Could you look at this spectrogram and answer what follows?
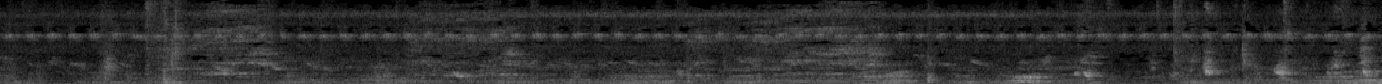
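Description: A flock of broiler chickens giving many short, scattered calls and clucks, over a steady high-pitched whine.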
